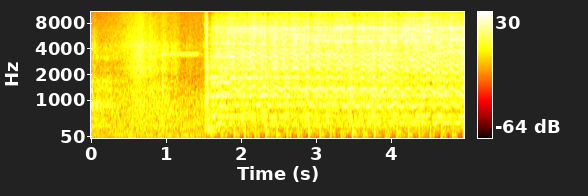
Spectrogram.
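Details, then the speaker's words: Ford Pinto-engined kit car, sitting outside since 1995, first start attempt on a cold evening: starter churns steadily at three to four beats a second but never catches; ignition coil later found bad and replaced. "That was antilimactic, wasn't it? All right, it's the obviously next day. It's not night time anymore. Uh, I found that the coil was bad."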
